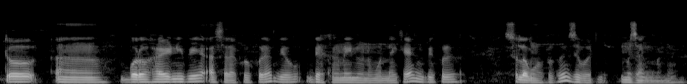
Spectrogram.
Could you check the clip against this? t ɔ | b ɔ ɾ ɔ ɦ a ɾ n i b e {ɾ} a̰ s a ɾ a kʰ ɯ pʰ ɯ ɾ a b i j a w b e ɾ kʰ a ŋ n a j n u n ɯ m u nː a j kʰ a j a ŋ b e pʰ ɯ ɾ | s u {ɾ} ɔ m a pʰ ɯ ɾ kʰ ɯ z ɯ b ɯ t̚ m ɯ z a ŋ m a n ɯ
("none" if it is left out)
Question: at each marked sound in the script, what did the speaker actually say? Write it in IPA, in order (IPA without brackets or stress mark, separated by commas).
none, l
